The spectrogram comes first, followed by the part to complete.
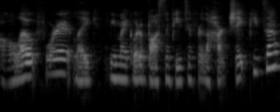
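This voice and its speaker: Speaking with a Canadian accent, a woman has a fairly low pitch. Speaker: lifestyle vlogger. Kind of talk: casual vlog chat. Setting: home beauty room. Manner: whispering.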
